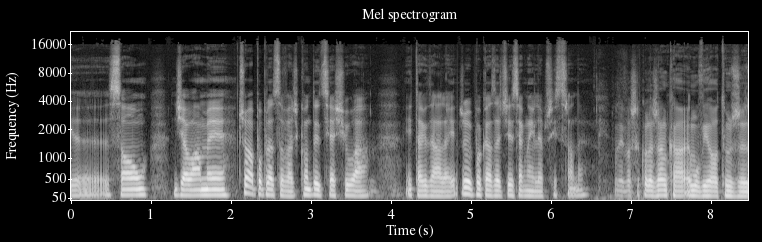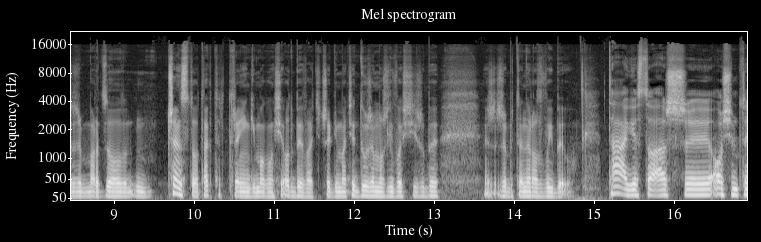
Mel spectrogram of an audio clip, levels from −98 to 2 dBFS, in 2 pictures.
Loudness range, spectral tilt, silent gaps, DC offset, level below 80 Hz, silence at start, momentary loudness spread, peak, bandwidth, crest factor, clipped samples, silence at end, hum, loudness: 3 LU; -5.5 dB/octave; none; under 0.1%; -46 dBFS; 0 s; 11 LU; 0 dBFS; 18 kHz; 14 dB; under 0.1%; 0 s; none; -14 LUFS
